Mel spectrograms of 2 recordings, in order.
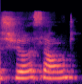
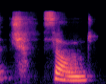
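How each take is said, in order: First: "sh" voiced with an "uh" after it; other teacher's voweled sound. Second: "ch" as a voiceless burst, no vowel; soft, unvoiced "ch"; pure ch sound. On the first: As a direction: add a schwa to "sh". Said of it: "you are saying the sh sound". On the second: Shown as a demonstration. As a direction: release "ch" without any "uh". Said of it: "we teach as a C H".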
